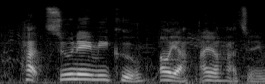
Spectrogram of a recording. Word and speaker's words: Hatsune Miku: You can't pronounce her name, it's Hatsune Miku.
